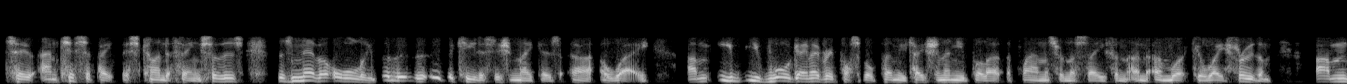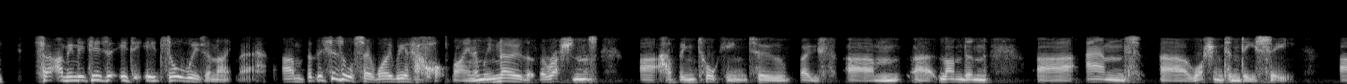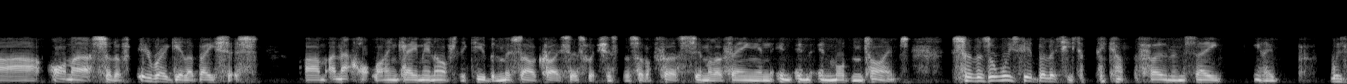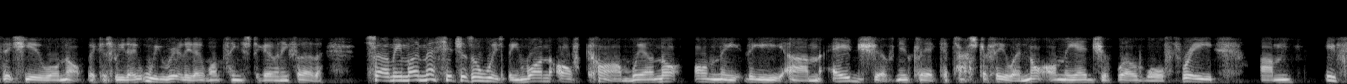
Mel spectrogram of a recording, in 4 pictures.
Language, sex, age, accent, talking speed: English, male, 40-59, British, 200 wpm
